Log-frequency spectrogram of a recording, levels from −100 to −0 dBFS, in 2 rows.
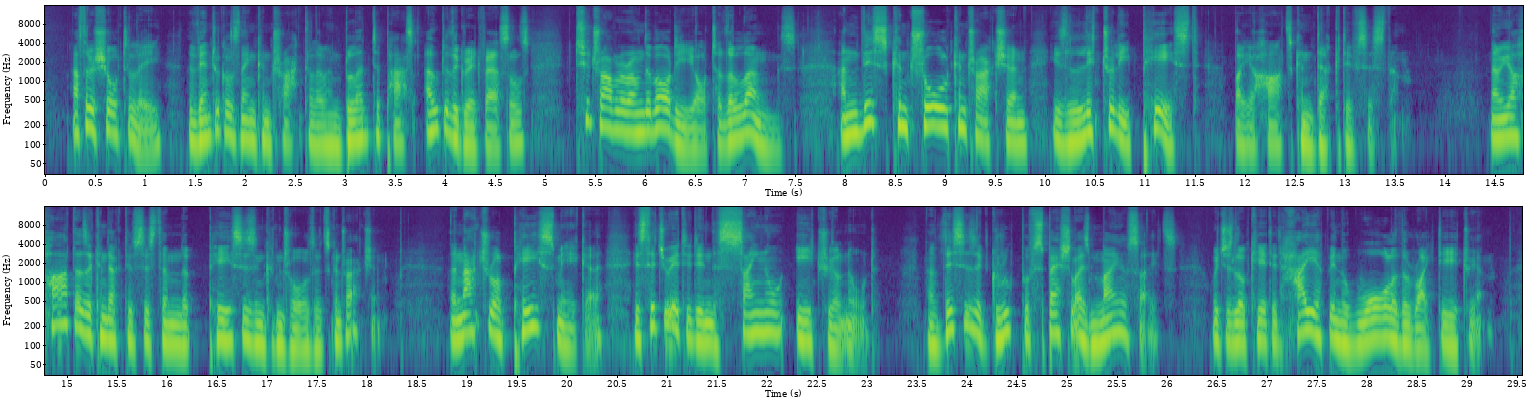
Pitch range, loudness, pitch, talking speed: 105-150 Hz, -23 LUFS, 115 Hz, 160 wpm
